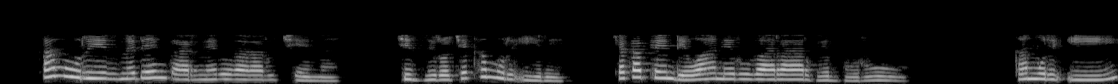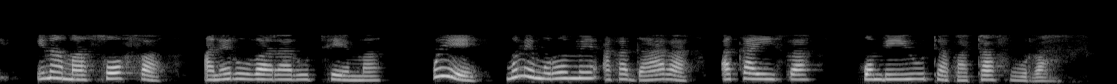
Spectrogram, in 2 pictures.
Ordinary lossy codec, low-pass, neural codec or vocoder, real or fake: AAC, 16 kbps; 7.2 kHz; none; real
